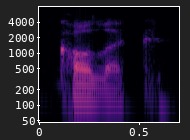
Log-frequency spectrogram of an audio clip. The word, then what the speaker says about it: Kolek: Yeah, Is it like Kovic or something? Kolek.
